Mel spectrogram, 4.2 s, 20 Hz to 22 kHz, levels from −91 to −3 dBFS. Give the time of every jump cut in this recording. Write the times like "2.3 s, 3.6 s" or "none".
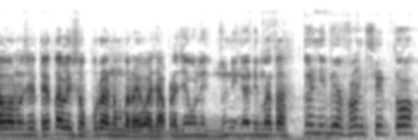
3.1 s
